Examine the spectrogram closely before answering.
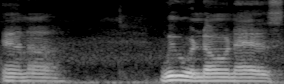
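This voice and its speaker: Audible room echo surrounds a man at medium pitch with an American accent. His tone is dark and mellow, and his pace is very slow. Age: 70s. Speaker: war veteran. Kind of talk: interview. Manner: halting.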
